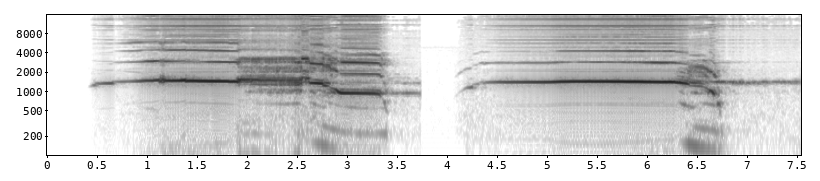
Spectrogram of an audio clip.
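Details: Elk of North America bugling twice: each call is a long, clear, high whistle held steady for a couple of seconds, then breaking into rough, falling grunts at the end.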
